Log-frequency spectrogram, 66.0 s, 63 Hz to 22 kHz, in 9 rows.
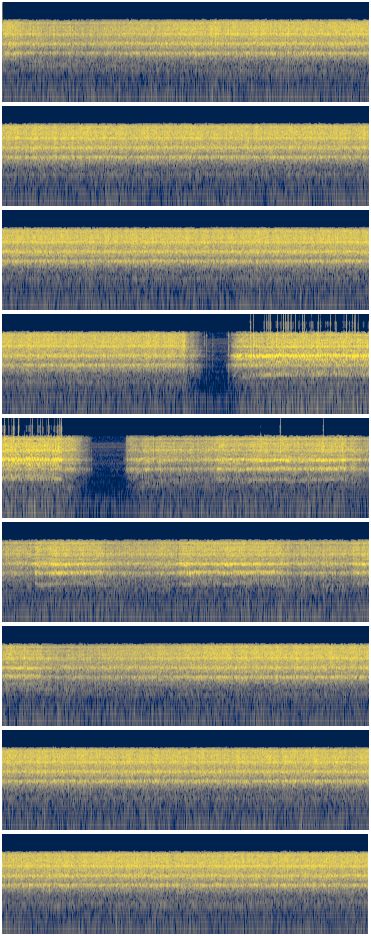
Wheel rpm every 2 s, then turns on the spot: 160, 160, 160, 160, 160, 160, 160, 160, 160, 160, 160, 160, 150, 80, 160, 80, 120, 160, 160, 160, 160, 160, 160, 160, 160, 160, 160, 160, 160, 160, 160, 160, 160.
none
